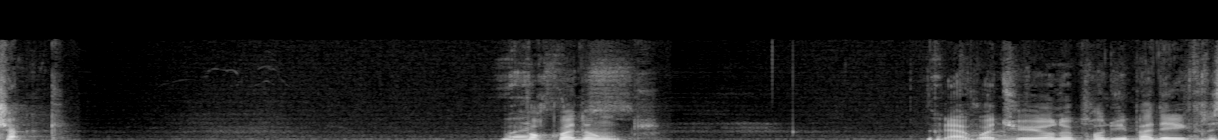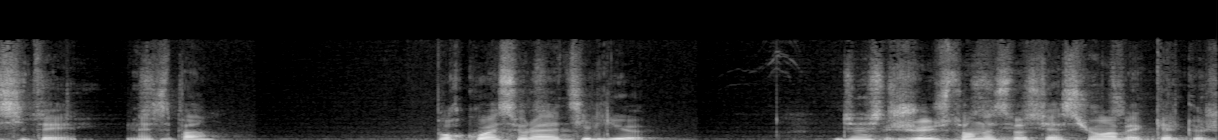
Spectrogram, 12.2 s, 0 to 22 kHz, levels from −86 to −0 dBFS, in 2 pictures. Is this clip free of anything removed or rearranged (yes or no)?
yes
